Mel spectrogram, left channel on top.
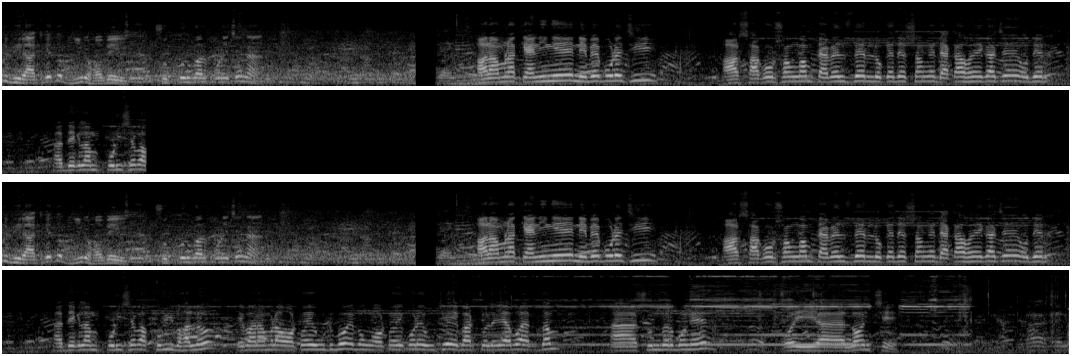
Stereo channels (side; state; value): left; drops out; at 12.2 s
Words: ভিড়, আজকে তো ভিড় হবেই, শুক্রবার পড়েছে না। আর আমরা ক্যানিংয়ে নেমে পড়েছি। আর সাগর সঙ্গম ট্রাভেলসদের লোকেদের সঙ্গে দেখা হয়ে গেছে। ওদের দেখলাম পরিষেবা খুবই ভালো। এবার আমরা অটোয় উঠবো এবং অটোয় করে উঠে এবার চলে যাব একদম সুন্দরবনের ওই লঞ্চে।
